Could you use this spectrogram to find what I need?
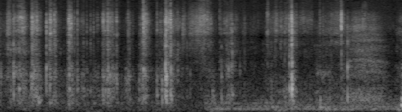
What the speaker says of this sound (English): So we're going to just trim around the edges.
